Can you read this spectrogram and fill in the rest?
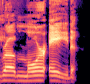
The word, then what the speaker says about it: Remoraid: Raid. See, R-A-I-D at the end? What is that? That's Raid. – Remoraid. See? Remoraid. Remoraid.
